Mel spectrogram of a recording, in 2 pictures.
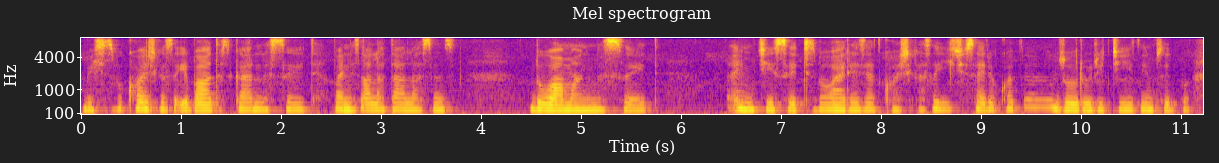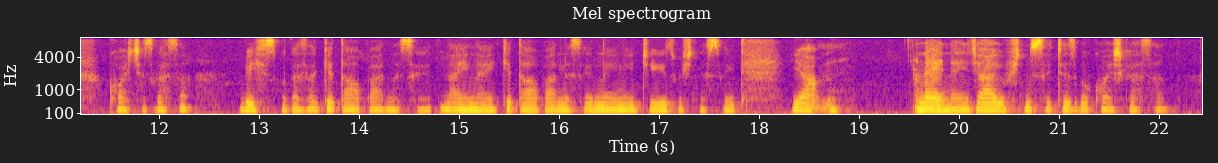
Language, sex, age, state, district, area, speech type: Kashmiri, female, 18-30, Jammu and Kashmir, Kupwara, rural, spontaneous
